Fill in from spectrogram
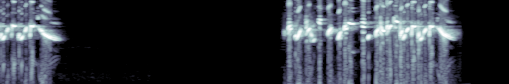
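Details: Goldfinch song in two phrases: a short run of quick high chirps, a pause of about two seconds, then a longer tumbling stream of twittering, liquid and buzzy notes.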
